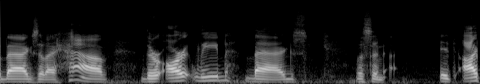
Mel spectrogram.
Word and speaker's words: Ortlieb: I showed the bags that I have they're art Le bags listen it I pronounced it artly because I went on their website and looked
